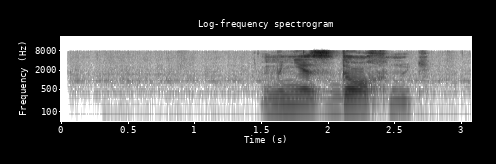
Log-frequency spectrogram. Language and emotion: Russian, angry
